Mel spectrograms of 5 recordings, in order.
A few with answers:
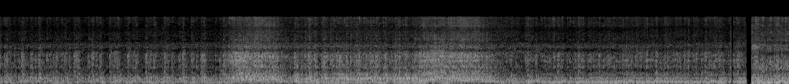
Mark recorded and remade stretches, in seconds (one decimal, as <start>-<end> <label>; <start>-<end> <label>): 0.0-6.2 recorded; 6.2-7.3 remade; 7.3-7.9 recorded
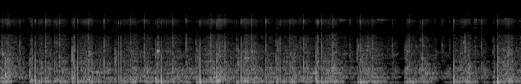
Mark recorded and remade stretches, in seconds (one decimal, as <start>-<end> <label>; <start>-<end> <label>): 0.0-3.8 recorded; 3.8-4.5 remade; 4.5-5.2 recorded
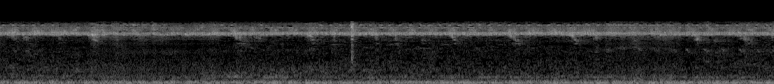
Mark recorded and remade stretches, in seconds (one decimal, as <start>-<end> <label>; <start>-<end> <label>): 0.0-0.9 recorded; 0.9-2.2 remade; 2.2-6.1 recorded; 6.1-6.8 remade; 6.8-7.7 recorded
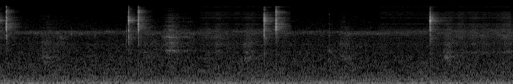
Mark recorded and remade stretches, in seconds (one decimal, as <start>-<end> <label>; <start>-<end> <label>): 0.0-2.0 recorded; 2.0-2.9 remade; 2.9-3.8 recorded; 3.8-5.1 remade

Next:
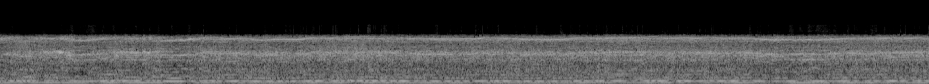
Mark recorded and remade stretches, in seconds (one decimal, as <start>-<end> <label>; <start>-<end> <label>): 0.0-2.0 remade; 2.0-7.7 recorded; 7.7-8.3 remade; 8.3-9.3 recorded

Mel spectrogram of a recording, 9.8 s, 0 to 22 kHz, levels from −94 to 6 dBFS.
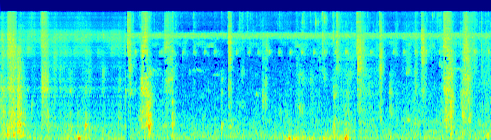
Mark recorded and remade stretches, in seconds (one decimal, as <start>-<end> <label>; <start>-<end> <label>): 0.0-2.5 remade; 2.5-9.8 recorded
